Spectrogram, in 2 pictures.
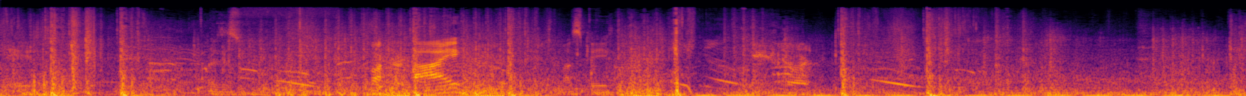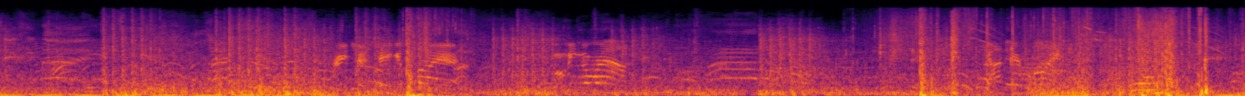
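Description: A rifle fires loud, sharp shots, again and again.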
